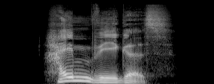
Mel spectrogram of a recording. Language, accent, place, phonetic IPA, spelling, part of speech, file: German, Germany, Berlin, [ˈhaɪ̯mˌveːɡəs], Heimweges, noun, De-Heimweges.ogg
- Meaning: genitive of Heimweg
